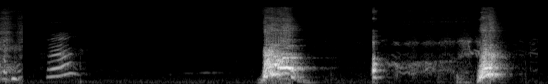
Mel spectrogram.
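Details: Dog living with a baby barks three times, short harsh bursts about a second apart, after a brief high babyish squeal at the start; silence between the barks.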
